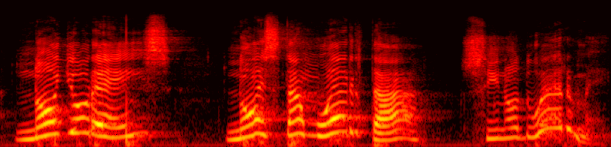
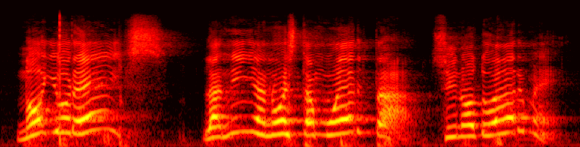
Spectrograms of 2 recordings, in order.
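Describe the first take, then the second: First: Slow, gentle words of Jesus. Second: Louder and higher, a firm command; firm declaration. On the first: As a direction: say it slowly, calmly, to comfort them. Jesus quoted, first time. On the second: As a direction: proclaim it with authority over the mourners. Jesus quoted, second time. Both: Acted.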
